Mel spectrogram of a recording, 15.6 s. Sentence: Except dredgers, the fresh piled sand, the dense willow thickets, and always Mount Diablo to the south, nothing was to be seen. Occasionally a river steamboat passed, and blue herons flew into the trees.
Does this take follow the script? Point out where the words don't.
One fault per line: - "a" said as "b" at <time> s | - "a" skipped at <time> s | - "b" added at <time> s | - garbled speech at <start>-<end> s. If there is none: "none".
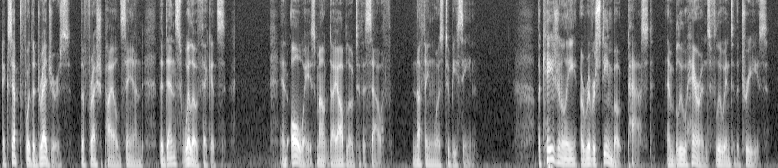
- "for the" added at 0.4 s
